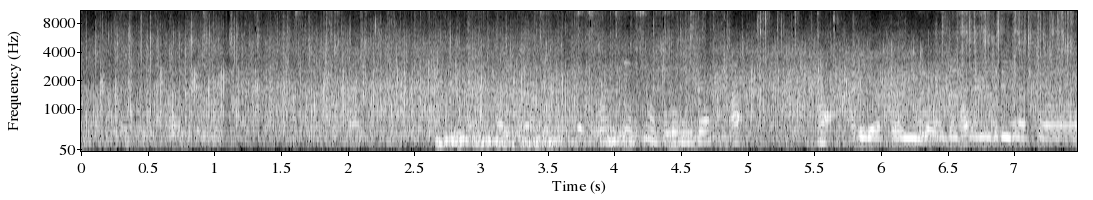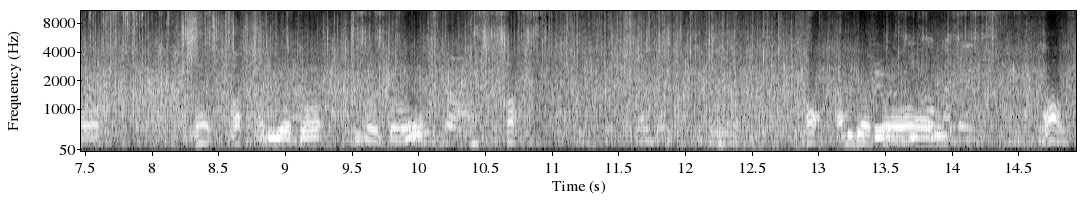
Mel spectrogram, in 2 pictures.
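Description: A large outdoor crowd murmurs steadily in the distance.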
